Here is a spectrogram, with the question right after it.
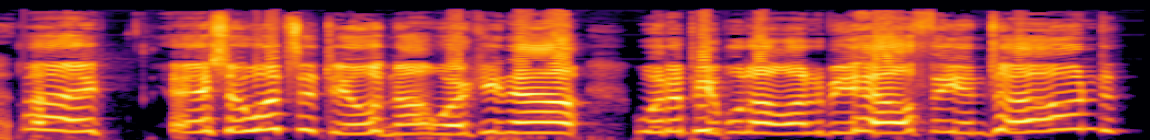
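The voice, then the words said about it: Imitates another person's voice. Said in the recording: “my famous Jerry Seinfeld impression. This is healthy weightlifting Jerry Seinfeld”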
